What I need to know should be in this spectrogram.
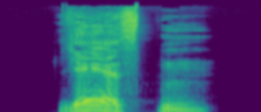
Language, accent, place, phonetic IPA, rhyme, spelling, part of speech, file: German, Germany, Berlin, [ˈjɛːəstn̩], -ɛːəstn̩, jähesten, adjective, De-jähesten.ogg
- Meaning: 1. superlative degree of jäh 2. inflection of jäh: strong genitive masculine/neuter singular superlative degree 3. inflection of jäh: weak/mixed genitive/dative all-gender singular superlative degree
